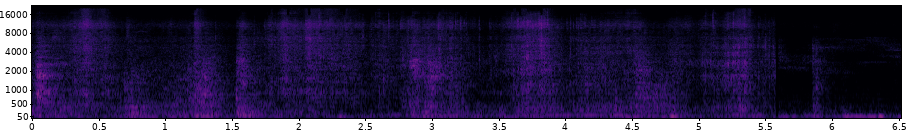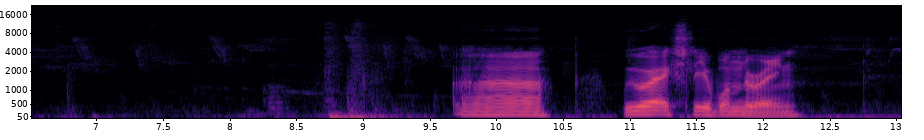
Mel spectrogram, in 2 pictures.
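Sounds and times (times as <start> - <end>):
faint rustling handling noise: 0.0 - 5.6.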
